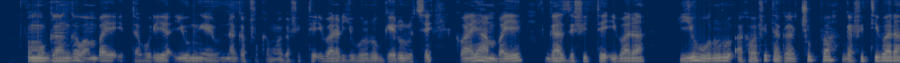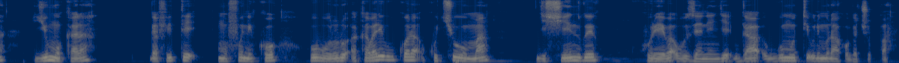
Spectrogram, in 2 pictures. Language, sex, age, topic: Kinyarwanda, male, 18-24, health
